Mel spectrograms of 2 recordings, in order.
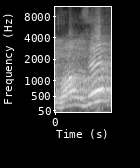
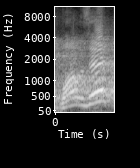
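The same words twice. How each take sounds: The two takes are said the same way.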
